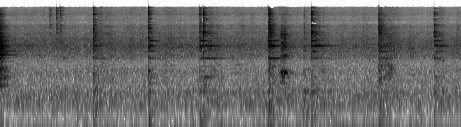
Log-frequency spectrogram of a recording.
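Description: A metal slotted spoon and a second metal utensil clinking and scraping against a metal kadai as noodles are tossed and mixed, with sharp ringing clinks about once a second.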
